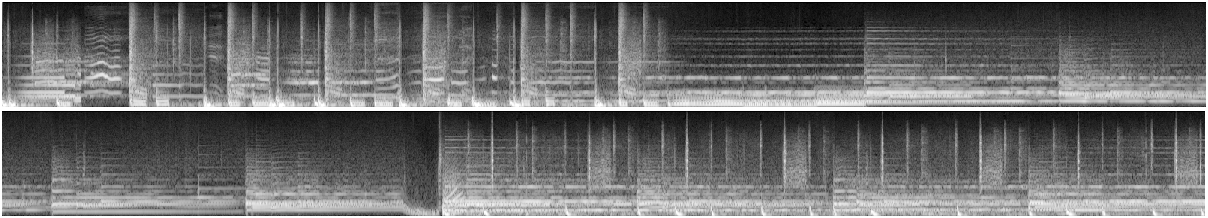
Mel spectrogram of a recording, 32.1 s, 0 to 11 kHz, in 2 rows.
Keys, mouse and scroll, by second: 0.0 click, 0.8-2.1 scroll down 4, 5.1-5.5 drag, 7.3 click, 8.1 click, 10.1 click, 17.1 click, 18.1 scroll up 2, 18.3 click, 18.5 g, 18.5 z, 19.1 click, 19.3 click, 20.2 scroll up 6, 20.4 click, 20.6 click, 21.0 click, 21.4 click, 22.1 Right, 22.3 Right, 22.3 KP_8, 22.4 KP_8, 22.4 KP_5, 22.5 KP_6, 22.6 scroll down 2, 23.0 click, 23.2-23.7 Left, 23.4 Right, 24.0-25.1 Right, 24.0 Down, 24.4 Left, 25.3 shift+Right, 25.3 shift+Left, 25.5 click, 26.0 drag, 26.4 click, 26.8 BackSpace, 26.9 BackSpace, 27.0 click, 27.1 click, 27.7 click, 27.8 click, 28.1 Right, 28.7 Right, 28.7 /, 28.9 click, 28.9 scroll down 3, 29.2 click, 29.8 click, 30.1 scroll down 1, 30.4-32.1 typing, 31.2 right click, 31.4 scroll up 3, 31.4 scroll down 1, 31.6 click, 31.8 click, 32.0 click.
